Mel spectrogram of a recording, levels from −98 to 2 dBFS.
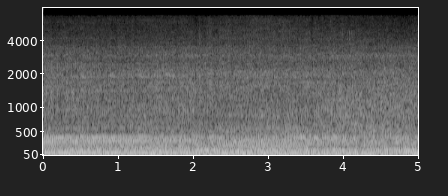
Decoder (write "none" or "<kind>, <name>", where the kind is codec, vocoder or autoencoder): none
